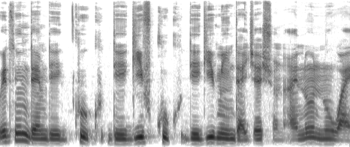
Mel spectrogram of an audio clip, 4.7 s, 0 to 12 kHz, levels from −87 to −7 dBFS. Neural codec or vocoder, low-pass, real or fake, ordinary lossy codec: none; none; real; none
